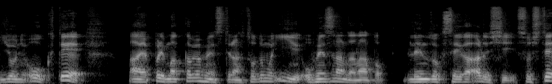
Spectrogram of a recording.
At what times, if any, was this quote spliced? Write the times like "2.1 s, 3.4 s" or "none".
none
